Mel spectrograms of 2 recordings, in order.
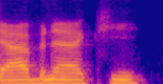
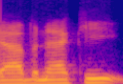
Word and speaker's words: W8banaki: language and especially abenaki we do pronounce all of the letters and often you will you will see why is there a nate in in your vocabulary but the eight is actually a nasal sound ah language literally means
